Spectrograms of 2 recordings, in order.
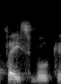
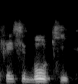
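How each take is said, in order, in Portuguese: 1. A palavra termina em consoante k final. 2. A palavra termina com a vogal extra ee. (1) "A gente não fala" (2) "a gente fala ... com Y no fim"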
